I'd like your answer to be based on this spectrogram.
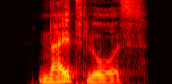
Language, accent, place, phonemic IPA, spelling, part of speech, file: German, Germany, Berlin, /ˈnaɪ̯tloːs/, neidlos, adjective, De-neidlos.ogg
- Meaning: ungrudging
